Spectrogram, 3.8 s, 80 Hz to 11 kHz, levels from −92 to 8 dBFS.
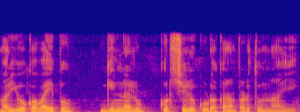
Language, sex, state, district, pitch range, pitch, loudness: Telugu, male, Telangana, Mahabubabad, 105-120 Hz, 115 Hz, -17 LUFS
